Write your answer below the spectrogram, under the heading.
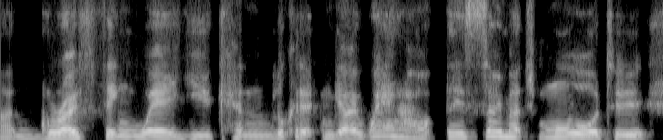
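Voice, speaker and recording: With lively intonation and a moderate pace, a woman with an unremarkable speaking voice is heard in a dry, close sound with no echo. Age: 50s. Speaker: leadership coach and author. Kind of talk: interview.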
